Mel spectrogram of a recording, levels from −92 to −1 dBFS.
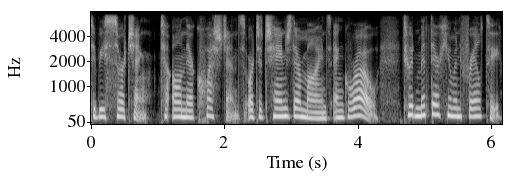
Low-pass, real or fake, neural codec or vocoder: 7.2 kHz; real; none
